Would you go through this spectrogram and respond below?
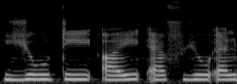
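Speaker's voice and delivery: slow, letter by letter, each letter apart; careful teacher spelling aloud. Shown as a demonstration. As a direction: spell the word slowly for the class. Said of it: "जैसे मैं कह दूँ beautiful".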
